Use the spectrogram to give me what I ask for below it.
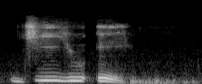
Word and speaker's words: gua: G-U-A. G-U-A. In this case, we have also the dot under the U, but the stress mark is rising from left to right.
